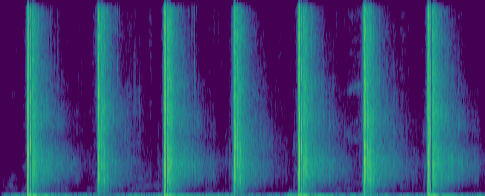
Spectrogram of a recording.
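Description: Seven sharp cracks of a rope whip, swung by a traditional whip-cracker, ring out at a steady pace about one second apart, each a loud, bright snap with a brief fading tail, over a low background rumble.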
